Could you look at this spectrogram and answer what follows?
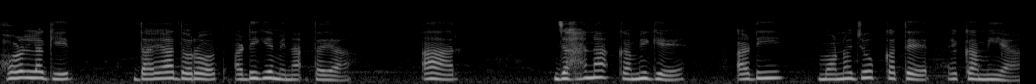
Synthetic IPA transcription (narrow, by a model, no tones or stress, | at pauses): hɔɽləɡit̪̚ˀ | d̪ajad̪ɔɾɔt̪əɖiɡɛmɛnaʔt̪aja | aɾ | d͡ʒaɦanaʔkəmiɡɛ | əɖi | mɔnɔd͡ʒuɡkat̪ɛt̪̚ɛkəmija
